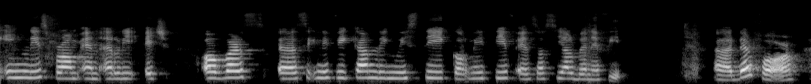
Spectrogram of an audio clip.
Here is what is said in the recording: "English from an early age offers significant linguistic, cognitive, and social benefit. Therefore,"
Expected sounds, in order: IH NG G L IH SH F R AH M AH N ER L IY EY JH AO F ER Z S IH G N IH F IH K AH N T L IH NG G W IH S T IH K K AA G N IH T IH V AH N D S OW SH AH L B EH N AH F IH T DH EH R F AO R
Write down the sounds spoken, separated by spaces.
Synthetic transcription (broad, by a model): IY NG G L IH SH F R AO M AH N ER L IY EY CH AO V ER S S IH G N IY F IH K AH N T L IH NG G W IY S T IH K K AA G N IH T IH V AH N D S OW S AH L B EH N AH F IH T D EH R F AO R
